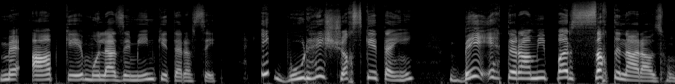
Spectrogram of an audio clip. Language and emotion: Urdu, angry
